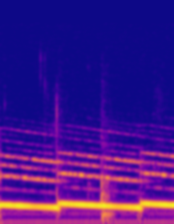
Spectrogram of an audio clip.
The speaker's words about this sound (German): und hier hört man eigentlich auch, wie die Wellenformen aussehen am besten, weil das ist jetzt ein, ein steigender Wellenform, der steigt an, fällt wieder ab, ein fallender Wellenform, äh, fallender Sägezahn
